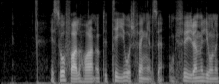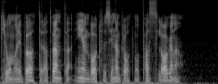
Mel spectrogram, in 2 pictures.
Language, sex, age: Swedish, male, 32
